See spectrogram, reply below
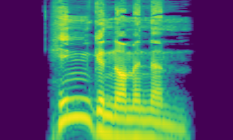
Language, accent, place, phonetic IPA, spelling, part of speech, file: German, Germany, Berlin, [ˈhɪnɡəˌnɔmənəm], hingenommenem, adjective, De-hingenommenem.ogg
- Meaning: strong dative masculine/neuter singular of hingenommen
